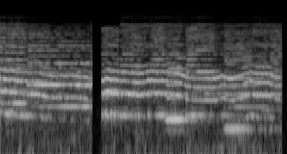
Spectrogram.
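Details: A dog howls along to the song What a Wonderful World, singing to his new friend: long, held, tonal wails with rich harmonics, stepping between pitches like a melody, broken by one short gap.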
